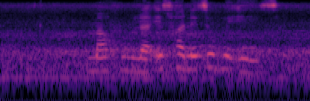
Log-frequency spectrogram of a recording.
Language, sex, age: Southern Sotho, female, 19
